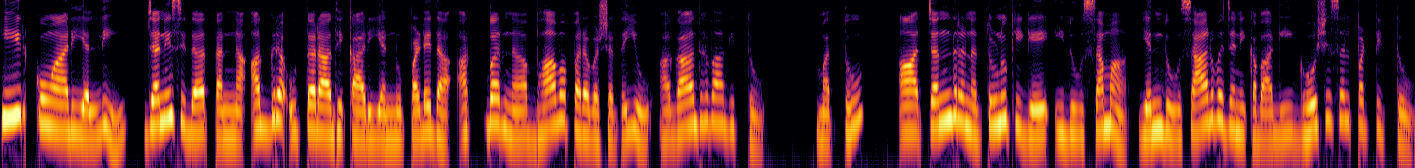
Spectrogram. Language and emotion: Kannada, neutral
